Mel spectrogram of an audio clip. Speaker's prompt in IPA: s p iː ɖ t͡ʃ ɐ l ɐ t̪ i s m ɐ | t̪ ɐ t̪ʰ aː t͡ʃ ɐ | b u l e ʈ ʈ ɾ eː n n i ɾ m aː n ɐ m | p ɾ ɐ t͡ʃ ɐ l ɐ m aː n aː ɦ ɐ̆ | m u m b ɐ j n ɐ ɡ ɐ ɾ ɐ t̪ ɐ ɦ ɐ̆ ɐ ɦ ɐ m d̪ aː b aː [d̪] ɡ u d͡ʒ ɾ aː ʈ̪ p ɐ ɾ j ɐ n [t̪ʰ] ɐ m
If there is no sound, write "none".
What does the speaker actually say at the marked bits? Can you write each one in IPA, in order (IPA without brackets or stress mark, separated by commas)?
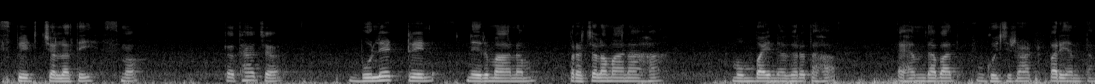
d̪, t̪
